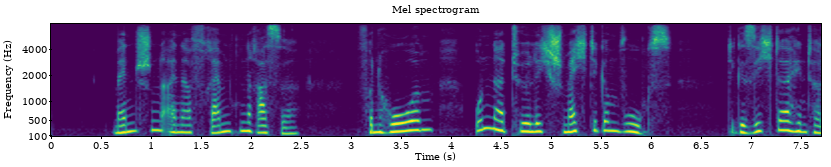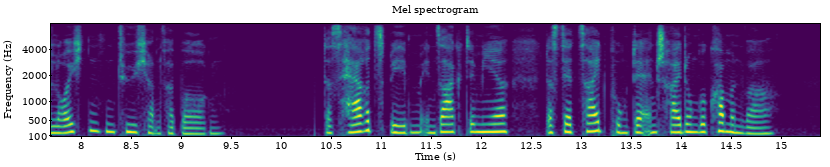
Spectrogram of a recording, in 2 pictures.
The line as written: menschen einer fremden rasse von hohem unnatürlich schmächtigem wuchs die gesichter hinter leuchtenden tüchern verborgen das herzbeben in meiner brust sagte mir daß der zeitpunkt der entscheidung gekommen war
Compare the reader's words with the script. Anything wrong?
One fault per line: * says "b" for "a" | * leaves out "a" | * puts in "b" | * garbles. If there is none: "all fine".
* leaves out "meiner brust"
